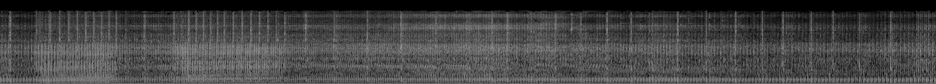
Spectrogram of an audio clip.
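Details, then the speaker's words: Restored Villiers Mk8C two-stroke motorcycle engine on 16:1 petrol-oil mix, carb just refitted, throttle jammed open with rubber; raspy high buzz at fast idle, slightly uneven beat but steady; runs well, needs carb adjustment. "again to show you I'll film it runs quite well actually"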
